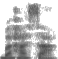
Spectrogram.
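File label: "bahasa", Indonesian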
